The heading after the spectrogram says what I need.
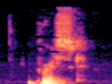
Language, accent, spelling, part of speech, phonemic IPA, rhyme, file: English, Southern England, brisk, adjective / verb, /bɹɪsk/, -ɪsk, LL-Q1860 (eng)-brisk.wav
- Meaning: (adjective) 1. Full of liveliness and activity; characterized by quickness of motion or action 2. Full of spirit of life; effervescing 3. Sparkling; fizzy 4. Stimulating or invigorating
